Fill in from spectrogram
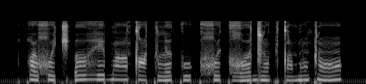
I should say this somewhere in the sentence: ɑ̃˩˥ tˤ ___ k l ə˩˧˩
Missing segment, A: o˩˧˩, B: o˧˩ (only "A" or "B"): B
